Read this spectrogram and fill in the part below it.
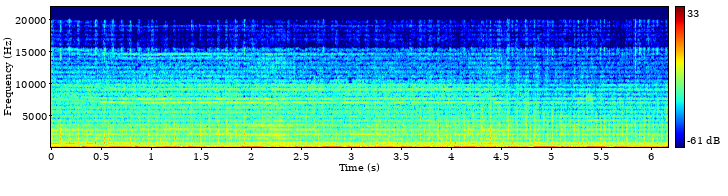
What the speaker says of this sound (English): The film showed a napalm-like substance being dropped from helicopters to burn away what remained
